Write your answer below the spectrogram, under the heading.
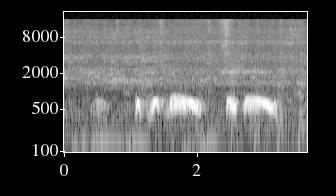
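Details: Dove cooing in two phrases: short clipped coos leading into a long, low, slightly falling coo, repeated once, over a faint steady background hum.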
